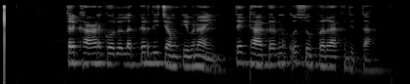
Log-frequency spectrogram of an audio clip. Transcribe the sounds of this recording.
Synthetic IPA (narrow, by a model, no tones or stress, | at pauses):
t̪əɾkʰaːɳkoːloːləkːəɽd̪iːt͡ʃɔ̃ːŋkiːbənaːiːt̪eːʈʰaːkəɾnṵ̃ːʔʊsuːpəɾːəkʰd̪ɪt̪ːaː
